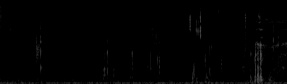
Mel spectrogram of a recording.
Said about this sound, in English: So there we go, another sip of the the Natty Rush for you guys there.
